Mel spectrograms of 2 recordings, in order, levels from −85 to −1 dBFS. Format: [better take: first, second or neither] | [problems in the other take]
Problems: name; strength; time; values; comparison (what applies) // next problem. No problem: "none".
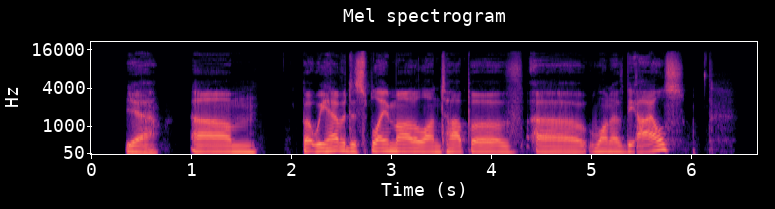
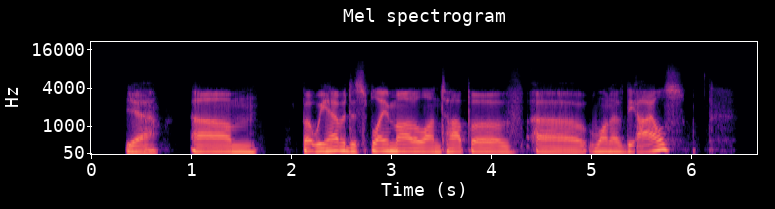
first | muffled; slightly; fading above 3.5 kHz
